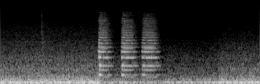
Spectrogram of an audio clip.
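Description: A bus horn honks in a few quick blasts.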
